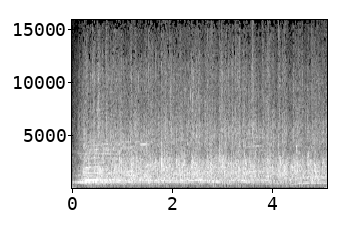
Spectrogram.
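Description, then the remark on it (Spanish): Sustained audience applause, a dense steady clatter of many hands clapping at an even loudness for about five seconds, with no one speaking over it. “Dale otro aplauso.”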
